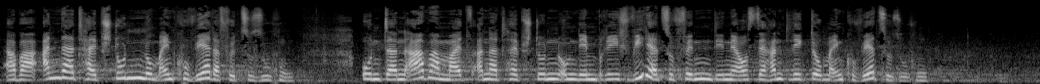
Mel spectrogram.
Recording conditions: live audience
